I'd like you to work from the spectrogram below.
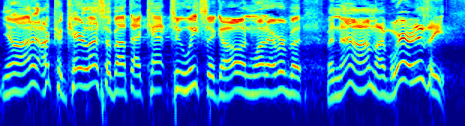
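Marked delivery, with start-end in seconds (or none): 5.2-6.0 upset, pressing, high-pitched voice. Retelling asking where the cat is: retelling an upset demand.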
